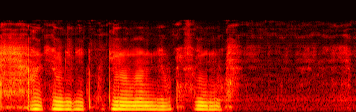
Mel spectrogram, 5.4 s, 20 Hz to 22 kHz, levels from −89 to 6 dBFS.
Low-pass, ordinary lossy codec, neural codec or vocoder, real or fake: none; none; autoencoder, 22.05 kHz, a latent of 192 numbers a frame, VITS, trained on one speaker; fake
